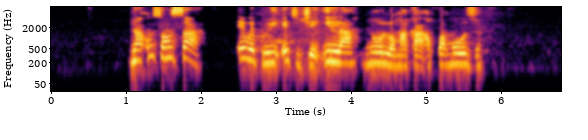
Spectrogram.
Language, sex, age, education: Igbo, female, 15-29, tertiary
